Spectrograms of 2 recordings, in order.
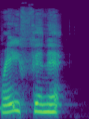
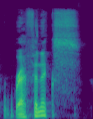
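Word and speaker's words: Rey Fénix: Then we got Rey Phoenix. Excuse me. Rey Phoenix versus Angelico. – I was worried that you were going to start pronouncing it Refinix.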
